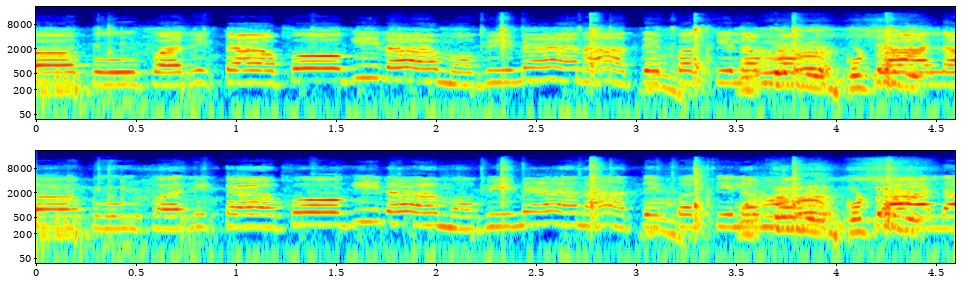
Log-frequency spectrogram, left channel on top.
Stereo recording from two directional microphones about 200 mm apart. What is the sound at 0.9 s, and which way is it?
Music, 15° left (ahead or behind).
